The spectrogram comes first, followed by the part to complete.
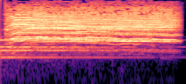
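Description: A burst of cheering, shouting voices, in the manner of a 'yay' sound effect, comes in suddenly over a music jingle's held chord.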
